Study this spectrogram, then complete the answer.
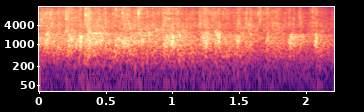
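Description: Audience applause for a speaker at an evening public discussion forum, a dense, steady clapping from a sizeable crowd that fills the whole moment at even loudness with no voices on top.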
